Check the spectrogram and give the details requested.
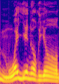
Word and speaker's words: Moyen-Orient: So it's interesting here because normally if you would have only this word here, you would pronounce it moyen, moyen, okay? But then as you've got this vowel after, okay, you get to make the liaison between the two, le Moyen-Orient, Moyen-Orient, okay?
